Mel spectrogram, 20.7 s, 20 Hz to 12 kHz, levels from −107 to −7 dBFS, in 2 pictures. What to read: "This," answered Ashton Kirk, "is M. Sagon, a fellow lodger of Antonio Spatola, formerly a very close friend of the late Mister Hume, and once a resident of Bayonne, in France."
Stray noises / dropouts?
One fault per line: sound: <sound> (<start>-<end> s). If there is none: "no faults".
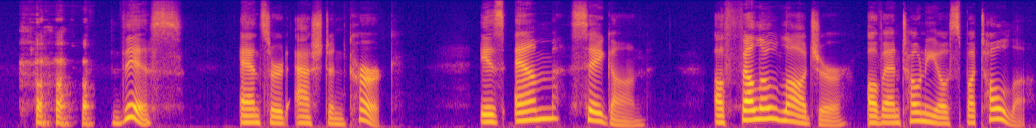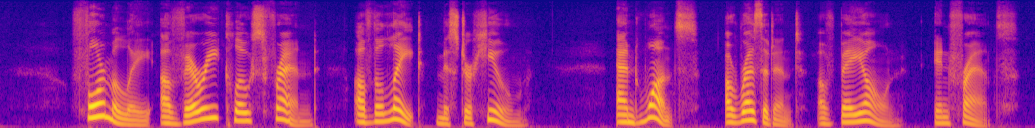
sound: laugh (0.2-1.0 s)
